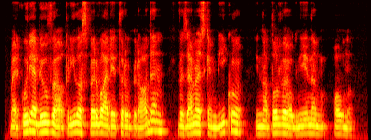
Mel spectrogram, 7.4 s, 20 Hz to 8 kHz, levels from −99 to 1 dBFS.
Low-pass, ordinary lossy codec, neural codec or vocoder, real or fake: none; none; codec, 16 kHz, 16 kbps, FunCodec, trained on LibriTTS, 50 frames a second; fake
